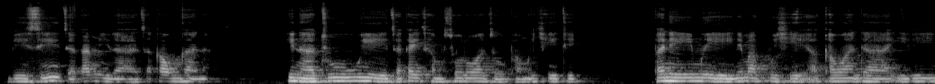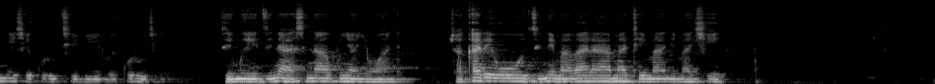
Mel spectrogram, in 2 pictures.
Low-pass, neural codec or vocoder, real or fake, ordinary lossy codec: 19.8 kHz; vocoder, 44.1 kHz, 128 mel bands every 256 samples, BigVGAN v2; fake; MP3, 96 kbps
